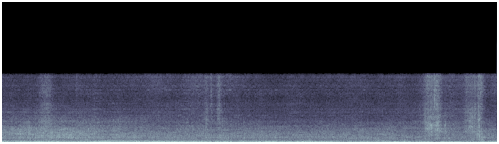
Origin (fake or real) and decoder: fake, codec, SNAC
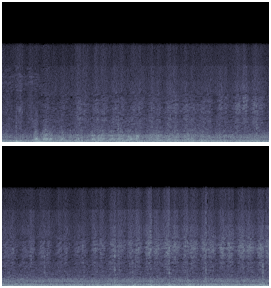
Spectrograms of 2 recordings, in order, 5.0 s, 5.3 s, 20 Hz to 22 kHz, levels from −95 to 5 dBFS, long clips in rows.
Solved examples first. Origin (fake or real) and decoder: real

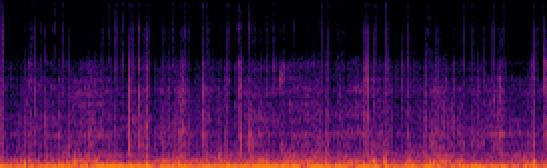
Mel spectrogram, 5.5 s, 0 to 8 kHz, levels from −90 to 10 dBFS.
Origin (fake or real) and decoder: fake, codec, SNAC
